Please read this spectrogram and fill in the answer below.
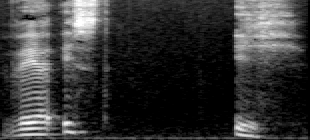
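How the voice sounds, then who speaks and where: A man's voice: mid-range voice, big pitch swings, mellow, slightly rough, full character voice. A man playing a bewildered, trusting young foundling in a radio drama, speaking in broken childlike phrases. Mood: timid, groping. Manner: halting broken childlike phrases in third person. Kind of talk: German radio drama acting.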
